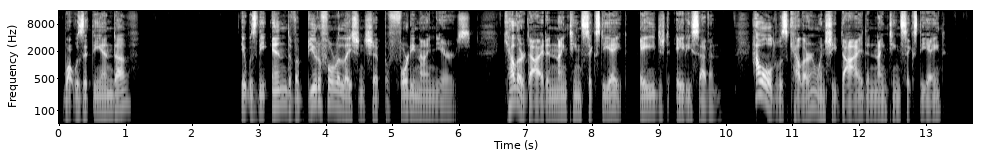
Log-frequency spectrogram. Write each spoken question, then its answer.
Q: How old was Keller when she died in 1968?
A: Keller was 87 when she died in 1968.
